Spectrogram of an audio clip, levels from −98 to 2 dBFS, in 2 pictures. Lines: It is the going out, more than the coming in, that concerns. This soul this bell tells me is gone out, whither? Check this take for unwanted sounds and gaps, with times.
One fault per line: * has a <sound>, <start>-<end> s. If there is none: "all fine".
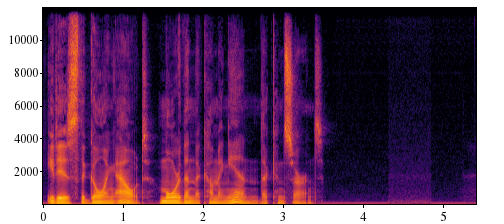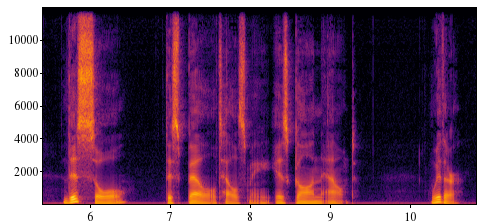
all fine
